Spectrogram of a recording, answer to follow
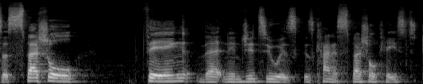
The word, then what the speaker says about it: ninjutsu: And I know that the right way to pronounce it is actually something like ninjutsu, I think. But here's the thing. Even though Seki's pronunciation guide really wanted me to learn how to pronounce that word several years ago, unsuccessful. And so now it is ninjutsu, and that is the way that I have always pronounced it. So even if I try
